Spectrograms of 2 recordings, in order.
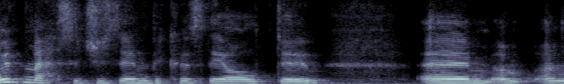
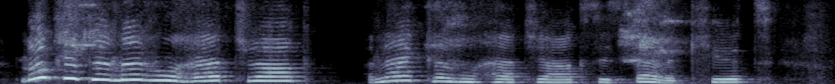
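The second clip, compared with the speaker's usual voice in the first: very high, raised, silly critter voice; 10 semitones higher, 6 dB louder than usual. Speaker shows a little watercolor hedgehog: put-on animal voice. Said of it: "Don't know why I'm doing that voice".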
